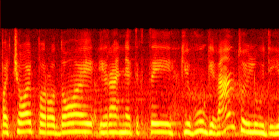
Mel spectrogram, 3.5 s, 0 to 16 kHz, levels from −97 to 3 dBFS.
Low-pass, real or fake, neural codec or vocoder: 7.2 kHz; real; none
